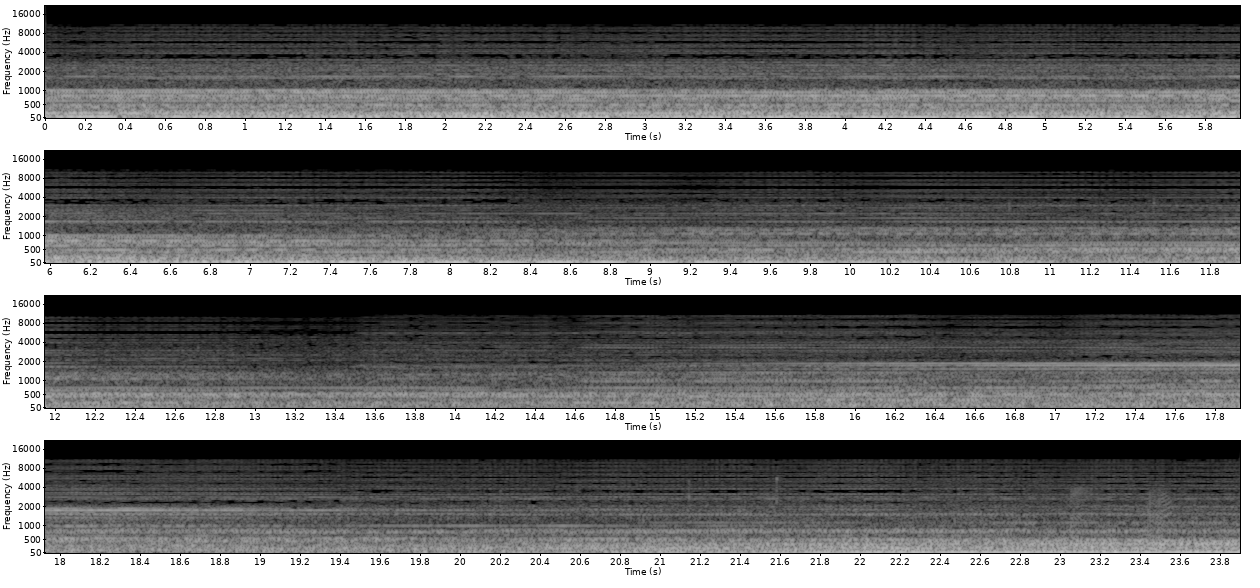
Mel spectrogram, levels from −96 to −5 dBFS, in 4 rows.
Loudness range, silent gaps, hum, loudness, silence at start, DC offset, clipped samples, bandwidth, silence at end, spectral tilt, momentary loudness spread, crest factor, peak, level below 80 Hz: 7 LU; none; none; -36 LUFS; 0 s; under 0.1%; under 0.1%; 11.5 kHz; 0 s; -7 dB/octave; 8 LU; 14 dB; -20 dBFS; -38 dBFS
